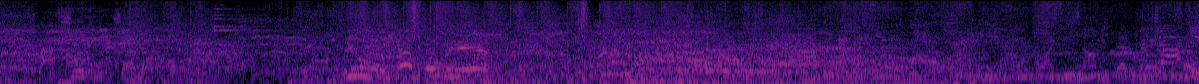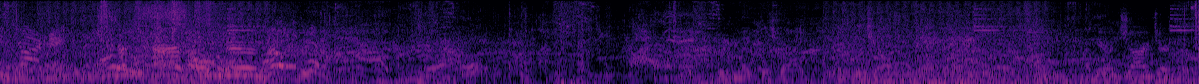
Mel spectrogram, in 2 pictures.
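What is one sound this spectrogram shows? Zombies growl and snarl in a dense horde.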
